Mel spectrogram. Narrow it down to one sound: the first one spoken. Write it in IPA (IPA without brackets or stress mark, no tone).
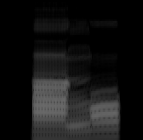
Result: aː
